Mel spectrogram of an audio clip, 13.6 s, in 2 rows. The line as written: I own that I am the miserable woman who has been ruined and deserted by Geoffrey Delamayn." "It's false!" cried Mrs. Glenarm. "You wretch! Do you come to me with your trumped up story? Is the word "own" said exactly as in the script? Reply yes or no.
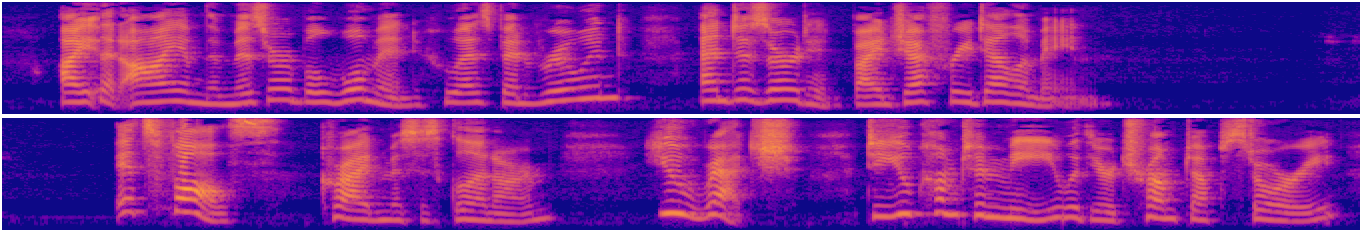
no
